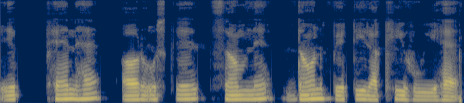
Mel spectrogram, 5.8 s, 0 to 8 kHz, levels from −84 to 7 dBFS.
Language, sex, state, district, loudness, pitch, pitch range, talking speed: Angika, male, Bihar, Begusarai, -19 LUFS, 120 Hz, 115-135 Hz, 105 wpm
